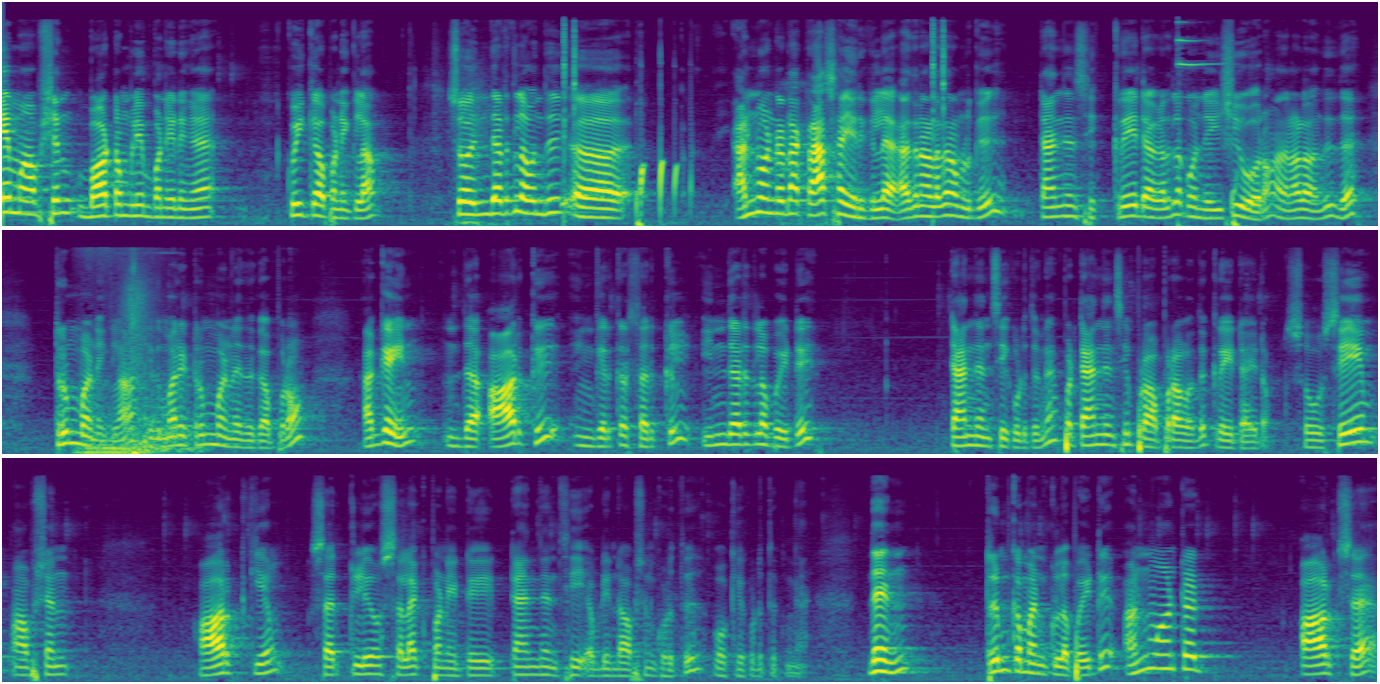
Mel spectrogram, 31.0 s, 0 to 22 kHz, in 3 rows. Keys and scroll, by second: 3.2 Escape, 11.7 Escape, 11.9 Escape, 12.4 Escape, 20.2 Escape, 20.4 Escape, 20.6 Escape.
